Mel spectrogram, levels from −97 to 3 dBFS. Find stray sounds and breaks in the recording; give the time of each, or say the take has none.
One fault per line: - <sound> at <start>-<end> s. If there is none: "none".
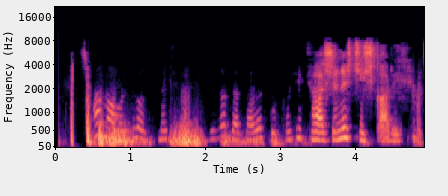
none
